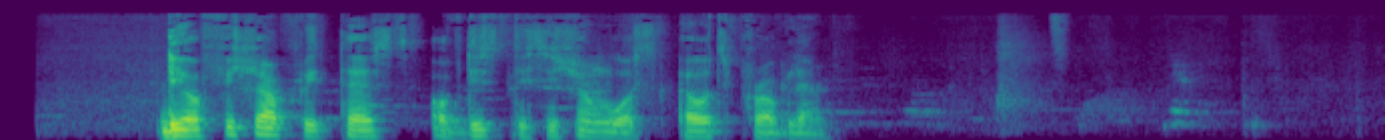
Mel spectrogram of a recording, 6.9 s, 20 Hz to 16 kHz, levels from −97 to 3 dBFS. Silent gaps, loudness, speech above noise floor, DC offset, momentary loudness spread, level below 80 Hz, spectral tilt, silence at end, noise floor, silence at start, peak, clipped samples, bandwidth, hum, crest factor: none; -26 LUFS; 48 dB; under 0.1%; 15 LU; -60 dBFS; -5.5 dB/octave; 1 s; -73 dBFS; 0.8 s; -4 dBFS; under 0.1%; 11.5 kHz; none; 24 dB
